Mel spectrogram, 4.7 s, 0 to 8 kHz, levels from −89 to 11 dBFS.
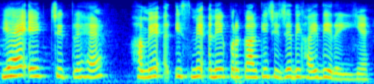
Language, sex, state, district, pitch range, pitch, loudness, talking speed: Hindi, female, Uttar Pradesh, Saharanpur, 245-280 Hz, 265 Hz, -17 LUFS, 190 wpm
